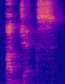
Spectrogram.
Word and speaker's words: objects: Pero cuando pluralizamos la palabra, agregamos una S. Y ahora tenemos CTS. Una T entre dos consonantes. Y ahora omitimos la T. Objects.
